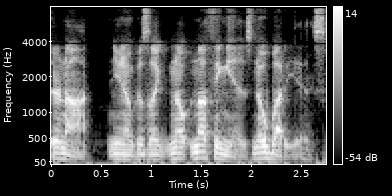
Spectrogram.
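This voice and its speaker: A man with a bright, sharp tone talks at a moderate pace at a fairly low pitch. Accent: American. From South Carolina. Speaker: sportswriter and author. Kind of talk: interview. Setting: video call.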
